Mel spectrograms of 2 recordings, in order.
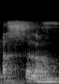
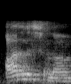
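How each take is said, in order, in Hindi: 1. 'l' दोहरे 's' की आवाज़ में मिल जाता है। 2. 's' से पहले 'l' साफ़ बोला जाता है। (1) "अस्सलाम पढ़ते हैं" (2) "हम इसको अल सलाम नहीं पढ़ते"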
